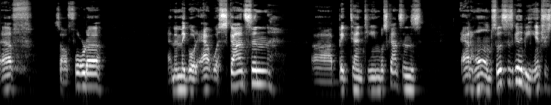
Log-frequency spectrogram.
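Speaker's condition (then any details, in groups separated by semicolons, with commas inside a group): No condition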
